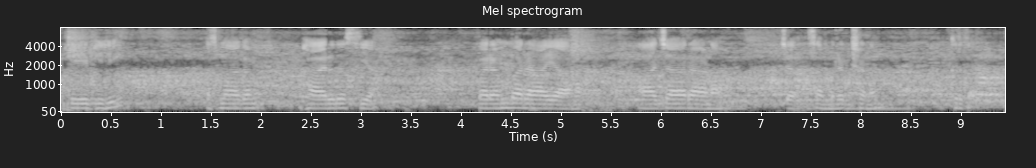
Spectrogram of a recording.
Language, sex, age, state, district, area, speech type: Sanskrit, male, 18-30, Kerala, Thrissur, rural, spontaneous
